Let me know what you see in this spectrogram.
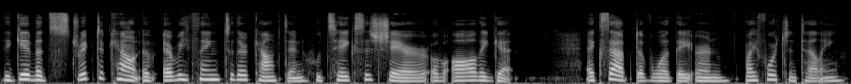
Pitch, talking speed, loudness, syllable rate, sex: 185 Hz, 185 wpm, -19 LUFS, 4.9 syllables/s, female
